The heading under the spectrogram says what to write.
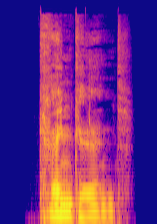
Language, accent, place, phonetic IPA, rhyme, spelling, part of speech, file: German, Germany, Berlin, [ˈkʁɛŋkl̩nt], -ɛŋkl̩nt, kränkelnd, adjective / verb, De-kränkelnd.ogg
- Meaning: present participle of kränkeln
